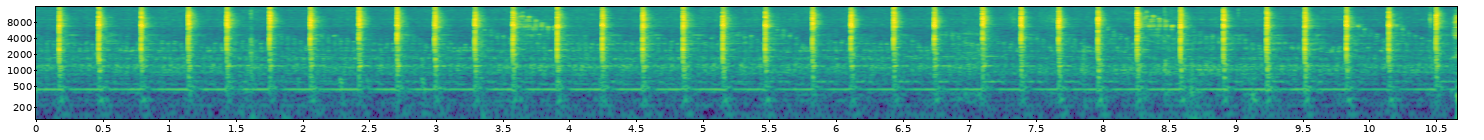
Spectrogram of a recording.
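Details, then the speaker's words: Sony MDP-333 laser disc player, spindle works but the laser sled pushes the wrong direction: sharp light clicks repeat about three times a second over a faint hum. Owner wonders if the sled is stuck; cause unknown. "I do not understand why it's doing this why it's moving wrong direction I do not understand is it stuck or something"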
